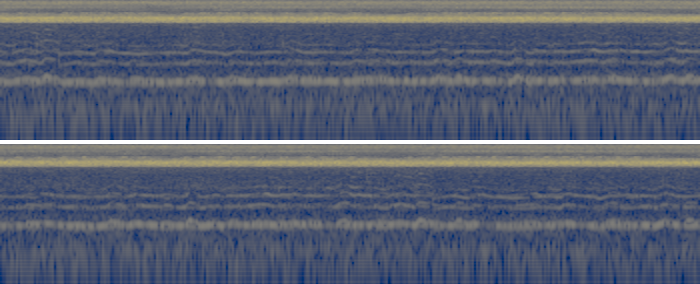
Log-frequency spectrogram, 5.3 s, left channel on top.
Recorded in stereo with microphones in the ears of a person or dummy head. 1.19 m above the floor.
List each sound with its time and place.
0.0 s an insect: 30° right (ahead or behind), 0.9 m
